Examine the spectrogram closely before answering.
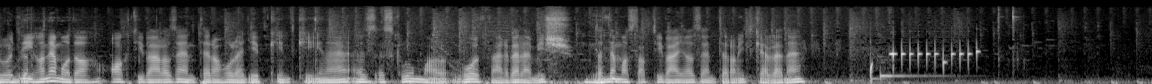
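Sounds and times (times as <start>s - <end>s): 
speech: 0.0s - 8.8s
rising blip: 8.7s - 9.9s
group video call digital ringtone: 8.7s - 10.0s.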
